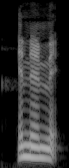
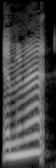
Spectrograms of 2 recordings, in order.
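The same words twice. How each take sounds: First: "Internet" said "innernet"; "Internet" without the middle t; Midwestern internet, t dropped. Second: "Internet" with a clear middle t; "Internet" said fully, all t's; careful internet, t said. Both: Shown as a demonstration. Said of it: "my Midwestern accent says internet".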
